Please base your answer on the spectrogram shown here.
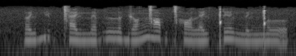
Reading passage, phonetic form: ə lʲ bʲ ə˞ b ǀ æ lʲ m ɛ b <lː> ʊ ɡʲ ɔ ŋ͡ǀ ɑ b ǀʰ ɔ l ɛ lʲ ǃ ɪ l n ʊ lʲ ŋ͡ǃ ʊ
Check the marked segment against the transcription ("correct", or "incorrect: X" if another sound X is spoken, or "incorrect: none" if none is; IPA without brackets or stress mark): correct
